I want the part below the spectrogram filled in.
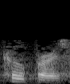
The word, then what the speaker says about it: Cowper: This past few days, I've been reading again some of the events of William Cooper's life.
